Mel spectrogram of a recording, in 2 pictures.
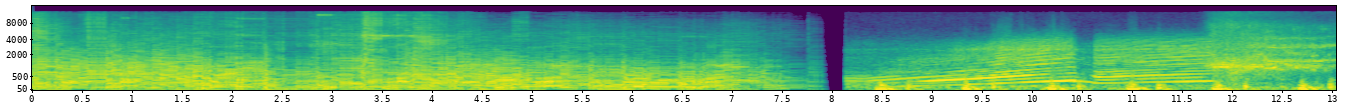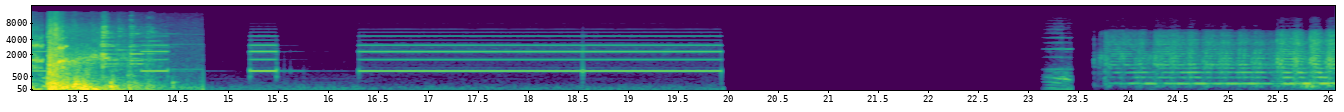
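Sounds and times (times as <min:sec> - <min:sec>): motorcycle engine revving: 0:00.0 - 0:13.2.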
